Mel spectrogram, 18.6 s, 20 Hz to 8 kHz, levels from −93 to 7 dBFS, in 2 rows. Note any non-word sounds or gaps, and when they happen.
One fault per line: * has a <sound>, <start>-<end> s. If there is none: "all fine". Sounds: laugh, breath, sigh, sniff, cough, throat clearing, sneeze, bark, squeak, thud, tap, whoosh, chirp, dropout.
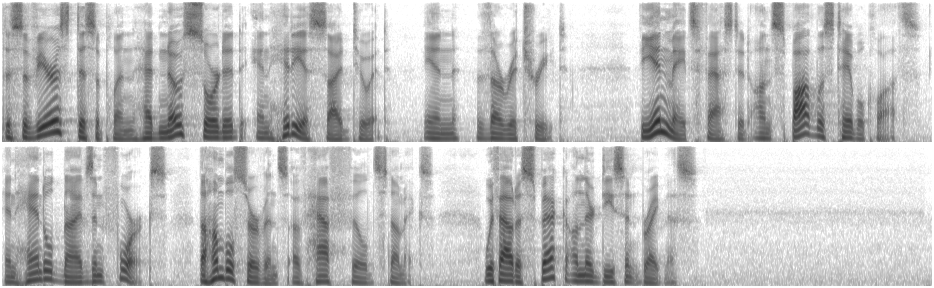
all fine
